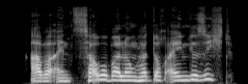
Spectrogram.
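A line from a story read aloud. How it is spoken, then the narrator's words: Call. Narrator (German): rief nun Matti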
